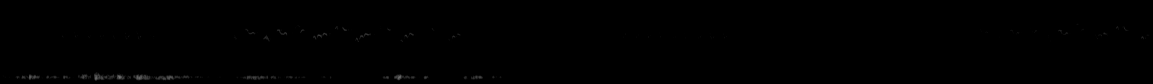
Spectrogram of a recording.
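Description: Faint birdsong of quick chirps and trills throughout, over a low muffled sound that fades out about five seconds in.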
